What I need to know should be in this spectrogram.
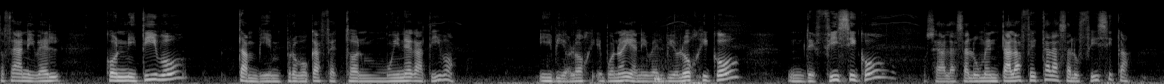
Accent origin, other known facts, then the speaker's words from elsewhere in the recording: Motril, Andalusia, Spain; yo soy de Motril, de un pueblo de Granada, y nosotros vivíamos en una zona de Motril que era muy antigua, entonces estábamos rodeados de gente muy mayor.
